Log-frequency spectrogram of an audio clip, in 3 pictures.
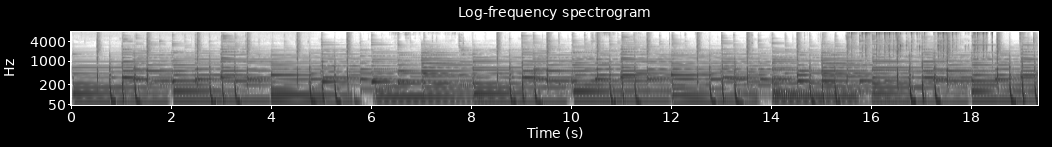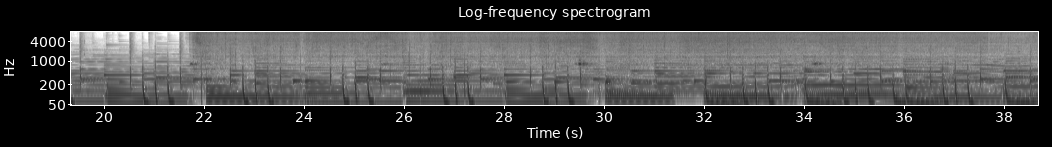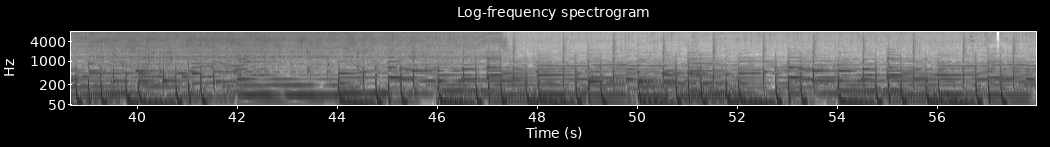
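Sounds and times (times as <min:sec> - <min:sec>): background music: 0:00.0 - 0:57.9
potatoes sizzling in hot oil: 0:15.6 - 0:18.4, 0:21.6 - 0:57.9.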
